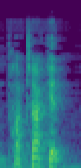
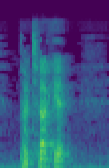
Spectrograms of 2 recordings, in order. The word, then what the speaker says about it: Pawtucket: company up there in Pawtucket hopefully that's how you say it Pawtucket I learned it's not Pawtucket just North and East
